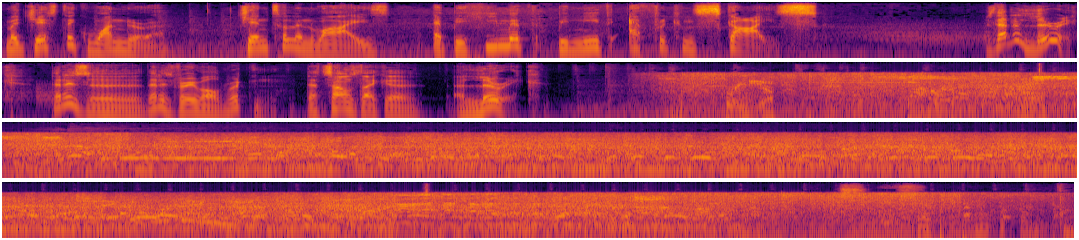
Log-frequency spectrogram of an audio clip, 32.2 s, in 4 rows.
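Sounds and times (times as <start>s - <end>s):
speech: 0.0s - 6.2s, 7.4s - 12.2s, 13.5s - 15.2s
crowd chatter in a busy public space: 13.5s - 32.2s
person laughing: 27.2s - 29.3s.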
